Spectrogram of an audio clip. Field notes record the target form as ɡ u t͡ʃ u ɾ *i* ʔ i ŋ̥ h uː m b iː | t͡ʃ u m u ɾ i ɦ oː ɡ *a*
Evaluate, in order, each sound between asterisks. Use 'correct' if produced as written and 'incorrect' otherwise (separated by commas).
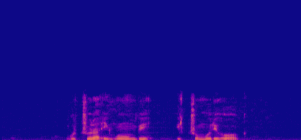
incorrect, correct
